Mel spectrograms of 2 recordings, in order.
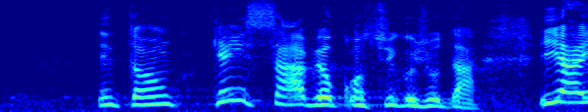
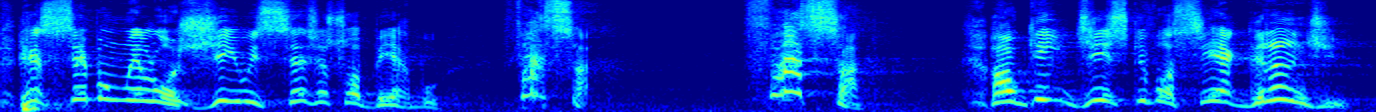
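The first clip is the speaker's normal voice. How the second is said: high, loud sermon delivery; forceful preaching; 7 semitones higher, 6 dB louder than usual. Real, not acted. Preacher daring the congregation to act proud, forceful preaching. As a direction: push the challenge out with rising force.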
